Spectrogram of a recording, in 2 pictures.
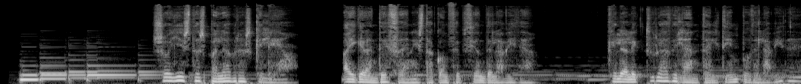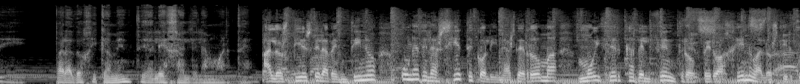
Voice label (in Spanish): narración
